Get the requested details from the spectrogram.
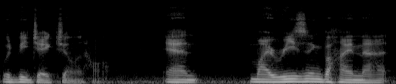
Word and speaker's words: Gyllenhaal: Okay, so the actor's name, and I have trouble pronouncing it, it's Jake Gyllenhaal.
